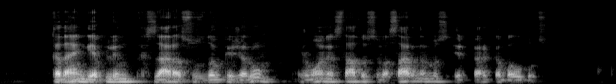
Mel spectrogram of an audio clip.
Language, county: Lithuanian, Kaunas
